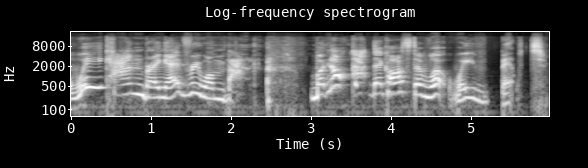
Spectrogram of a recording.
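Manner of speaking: muddled, put-on Australian accent. Taking a turn at doing accents, a speaker says a line in an Australian accent.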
